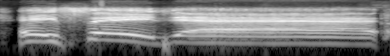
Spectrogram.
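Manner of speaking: called out loud from a passing car; loud mocking hail at a fighter; shouted greeting. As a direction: yell his name across the street. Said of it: "I said".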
